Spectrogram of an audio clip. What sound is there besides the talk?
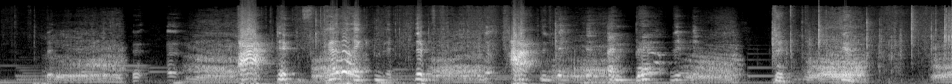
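bear roaring and growling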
